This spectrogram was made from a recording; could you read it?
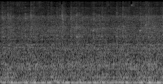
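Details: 1966 Cadillac Eldorado V8 after carburetor rebuild and fixing a fuel pump gasket leak: steady low burble with an even rhythm and no knocks or misses, warming up; normal cold idle.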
